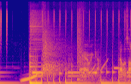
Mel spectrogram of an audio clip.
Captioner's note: show theme music; clapperboard claps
